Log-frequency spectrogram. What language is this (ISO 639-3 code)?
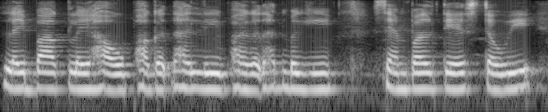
mni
